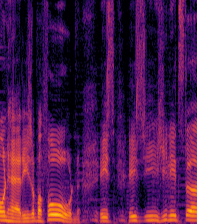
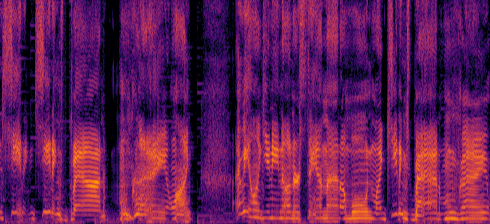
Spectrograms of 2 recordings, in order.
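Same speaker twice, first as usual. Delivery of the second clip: put-on funny dubbed voice, higher and quieter; 8 semitones higher, 4 dB quieter than usual. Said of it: "a funny voice, or at least the English dub voice".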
